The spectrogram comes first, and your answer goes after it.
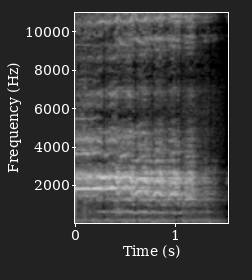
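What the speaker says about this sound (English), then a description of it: "that's what a real horse sounds like" A real horse gives one loud, close neigh, a high, wavering whinny that fades out at the end, heard alone.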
